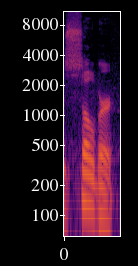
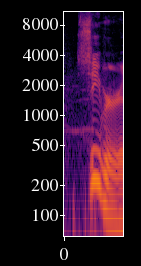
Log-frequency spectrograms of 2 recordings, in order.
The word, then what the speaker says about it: Sieber: that'll bring up Tristan sober sober the center feeler sieber is the how they pronounce it and we saw a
